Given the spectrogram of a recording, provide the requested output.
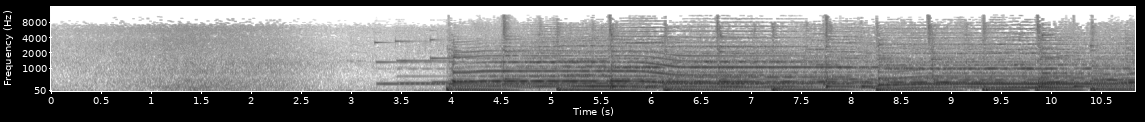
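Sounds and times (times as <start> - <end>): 
ocean waves breaking on a beach: 0.0 - 10.8
sustained tonal musical note: 3.6 - 10.8.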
